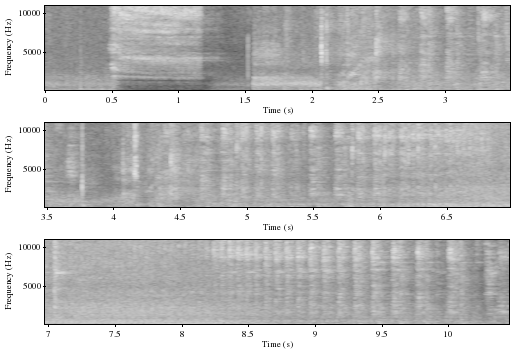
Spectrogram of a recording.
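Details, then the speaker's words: Briggs & Stratton mower engine with a plastic carburetor, previously left with old pump gas. With carb cleaner sprayed into the intake it catches on a few uneven beats, sputters and dies, confirming the carburetor isn't delivering fuel. "this is all I'm getting, guys, from it. It took a few pulls to get that carb cleaner in there. Definitely a fuel issue here."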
